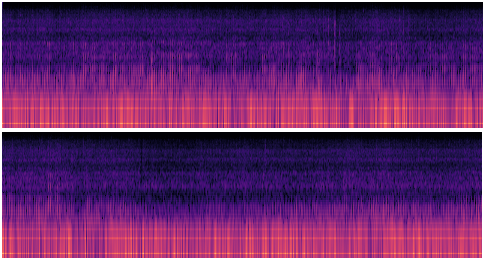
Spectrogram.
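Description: Tyres crunch over loose rocks and gravel.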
